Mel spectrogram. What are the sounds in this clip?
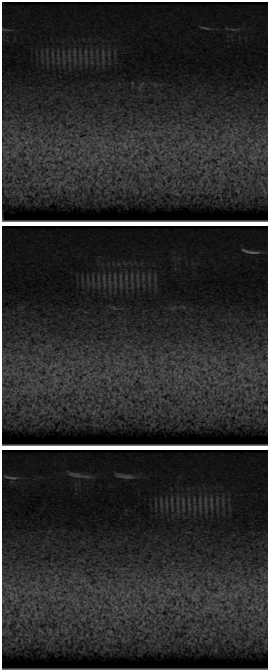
Dark-eyed Junco song, Brown Creeper call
